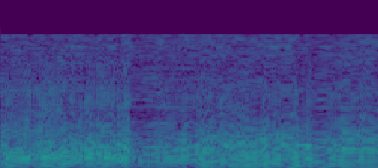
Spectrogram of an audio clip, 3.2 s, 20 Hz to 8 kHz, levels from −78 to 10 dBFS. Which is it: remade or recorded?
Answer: remade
